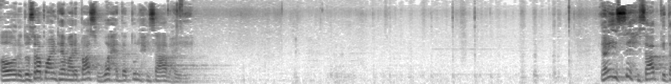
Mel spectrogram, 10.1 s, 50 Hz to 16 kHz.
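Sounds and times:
pen scratching on paper: 4.9 - 8.8.

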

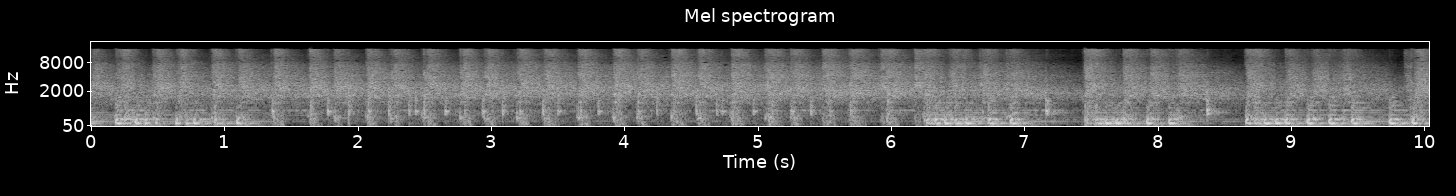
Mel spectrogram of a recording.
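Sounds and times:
cymbals and gongs clashing: 0.0 - 10.0.

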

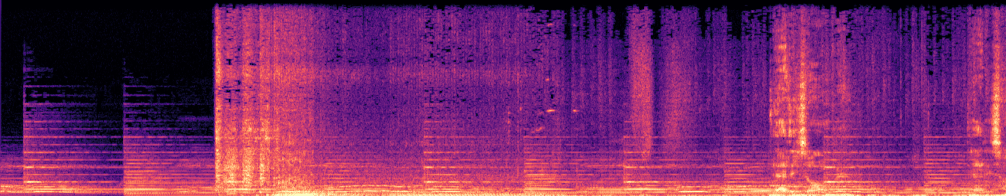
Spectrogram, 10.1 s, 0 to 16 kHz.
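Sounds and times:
background music: 0.0 - 10.0
car engine starting: 2.2 - 10.0.

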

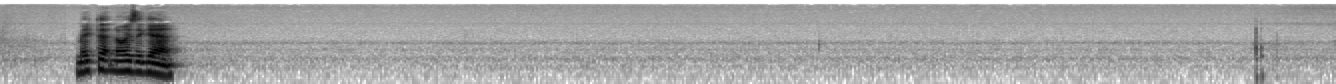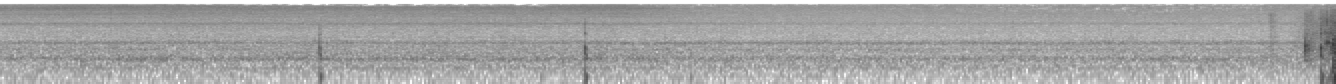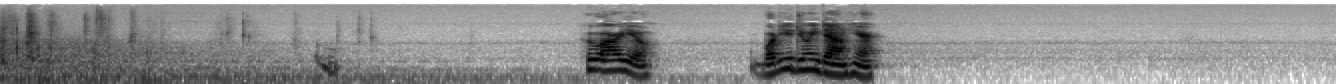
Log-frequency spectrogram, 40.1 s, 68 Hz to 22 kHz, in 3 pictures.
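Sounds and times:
low handling rumble: 26.6 - 35.0.

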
